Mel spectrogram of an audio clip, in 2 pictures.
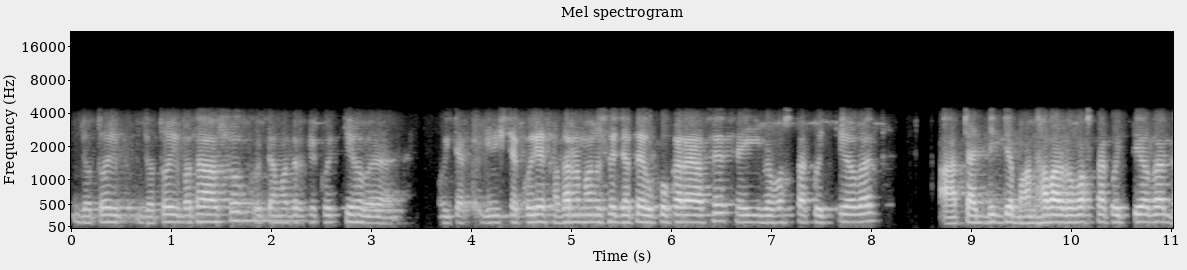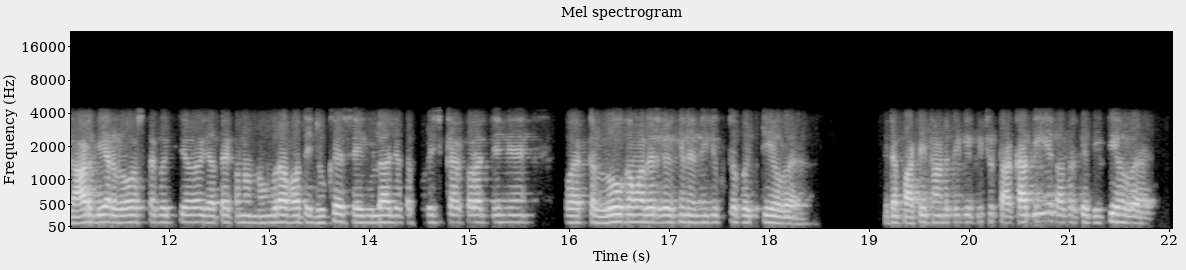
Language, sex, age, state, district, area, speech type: Bengali, male, 45-60, West Bengal, Purulia, urban, conversation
